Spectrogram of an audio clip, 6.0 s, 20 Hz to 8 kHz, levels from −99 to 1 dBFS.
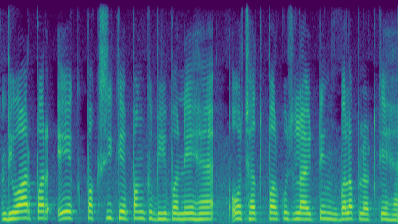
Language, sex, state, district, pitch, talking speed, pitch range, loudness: Hindi, male, Uttar Pradesh, Shamli, 215 Hz, 170 wpm, 205-235 Hz, -17 LUFS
